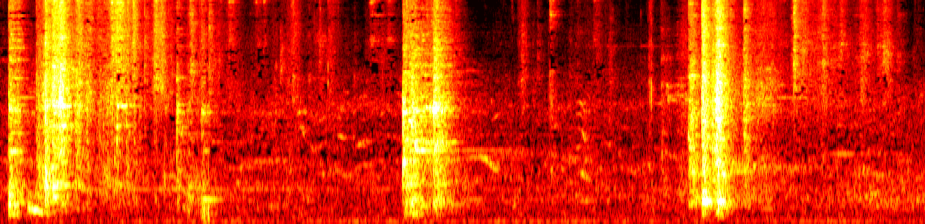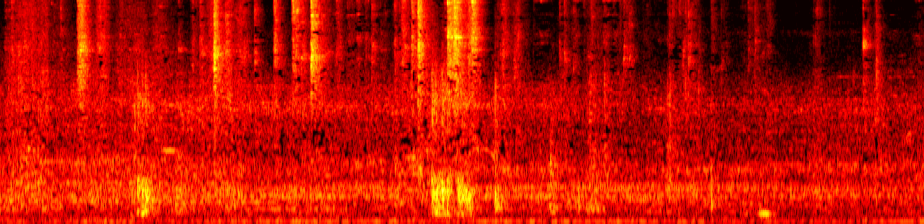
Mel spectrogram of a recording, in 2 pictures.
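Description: Stainless-steel kitchen utensils, plates, tumblers and small pots, clinking and clattering against each other as they are handled and put away. Irregular knocks with a short metallic ring, the loudest clatters about four and seven seconds in.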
